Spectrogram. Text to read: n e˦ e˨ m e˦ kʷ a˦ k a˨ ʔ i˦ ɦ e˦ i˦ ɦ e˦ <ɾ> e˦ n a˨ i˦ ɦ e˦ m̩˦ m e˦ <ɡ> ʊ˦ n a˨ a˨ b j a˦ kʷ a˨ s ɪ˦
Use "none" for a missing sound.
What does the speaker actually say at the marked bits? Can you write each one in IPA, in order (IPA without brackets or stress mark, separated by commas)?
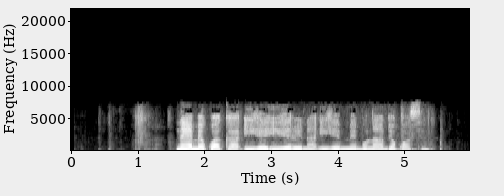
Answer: ɾ, b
